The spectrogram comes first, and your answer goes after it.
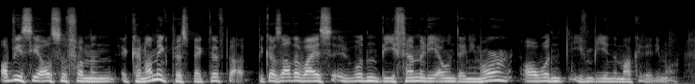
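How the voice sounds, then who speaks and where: At a very fast pace, the voice comes across as somewhat breathy with a dark, mellow tone. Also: man, fairly high pitch for a man, ordinary pitch variation. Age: 40s. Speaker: sustainability business executive. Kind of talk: interview. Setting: video call.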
